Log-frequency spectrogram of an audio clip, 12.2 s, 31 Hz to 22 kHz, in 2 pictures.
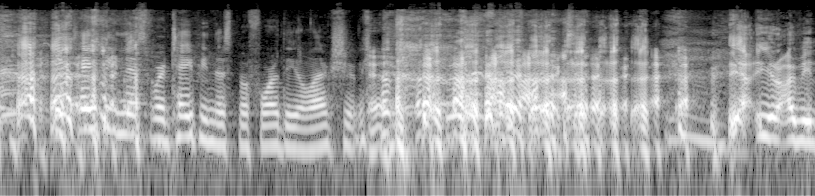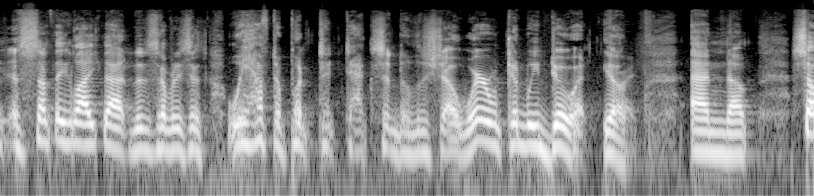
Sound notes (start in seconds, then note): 2.8 laughter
